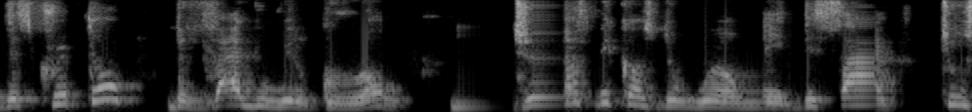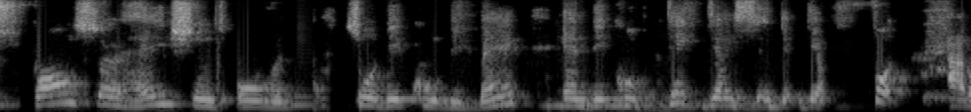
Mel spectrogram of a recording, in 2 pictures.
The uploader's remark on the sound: We had some audio issues on the show. We tried to do the best we could but the situation is what the situation is.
